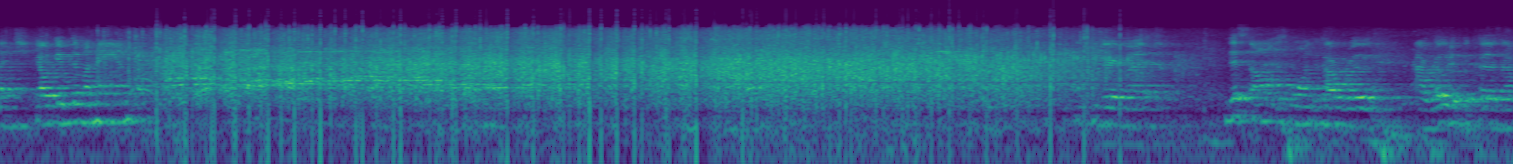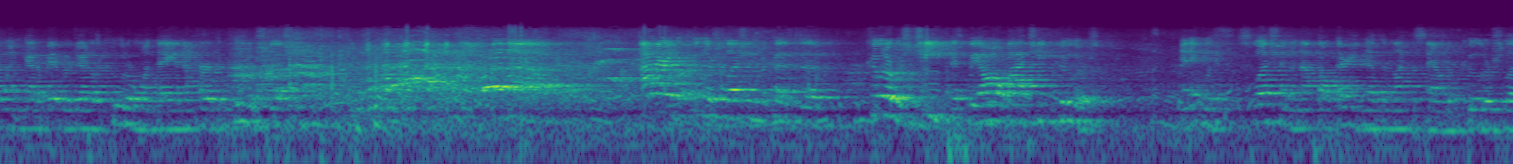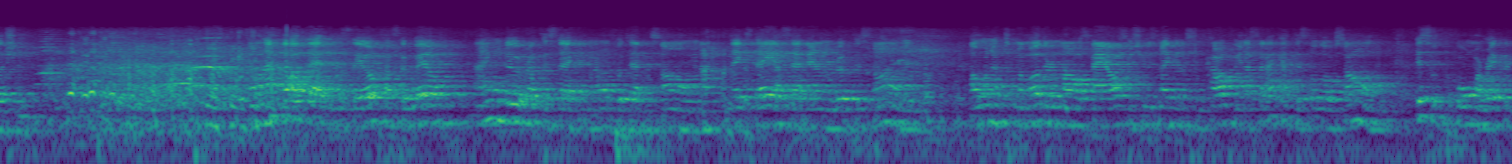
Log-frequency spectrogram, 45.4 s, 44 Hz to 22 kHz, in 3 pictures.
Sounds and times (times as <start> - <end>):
Speech: 12.3 - 18.2, 21.5 - 30.6, 32.8 - 45.3.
